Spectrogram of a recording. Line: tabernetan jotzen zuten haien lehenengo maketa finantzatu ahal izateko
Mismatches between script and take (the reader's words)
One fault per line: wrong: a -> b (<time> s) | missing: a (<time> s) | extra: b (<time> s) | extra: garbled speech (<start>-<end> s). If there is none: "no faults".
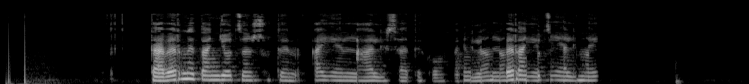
missing: lehenengo maketa finantzatu (3.5 s)
extra: garbled speech (4.5-6.0 s)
